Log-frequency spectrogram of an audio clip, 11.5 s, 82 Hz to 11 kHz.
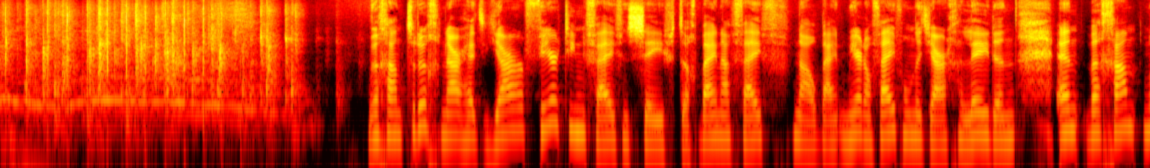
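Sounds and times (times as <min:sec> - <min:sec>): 
small group applauding actors: 0:00.0 - 0:03.5
speech: 0:03.7 - 0:11.5.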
